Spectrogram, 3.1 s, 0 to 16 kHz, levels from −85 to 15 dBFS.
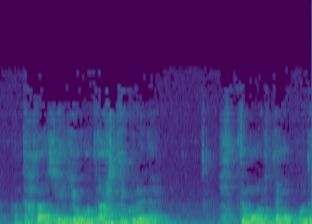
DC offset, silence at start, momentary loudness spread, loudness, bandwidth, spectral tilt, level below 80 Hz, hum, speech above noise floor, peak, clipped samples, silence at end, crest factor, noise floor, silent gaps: under 0.1%; 0 s; 15 LU; -18 LUFS; 9.6 kHz; -7.5 dB/octave; -40 dBFS; none; 21 dB; -2 dBFS; under 0.1%; 0 s; 16 dB; -38 dBFS; none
